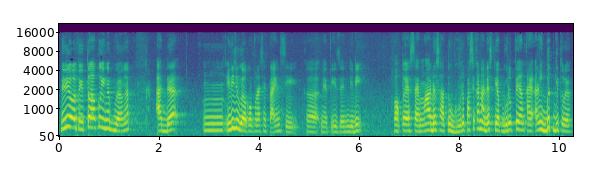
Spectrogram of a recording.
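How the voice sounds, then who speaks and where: A woman's voice: on the high side, fast talker. A young woman, telling a story casually and acting out quotes with lots of energy and laughter. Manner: animated, acts out quotes loudly, laughs often.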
